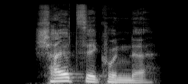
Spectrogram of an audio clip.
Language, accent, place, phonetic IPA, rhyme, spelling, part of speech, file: German, Germany, Berlin, [ˈʃaltzeˌkʊndə], -altzekʊndə, Schaltsekunde, noun, De-Schaltsekunde.ogg
- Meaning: leap second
